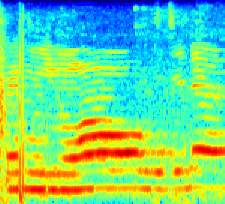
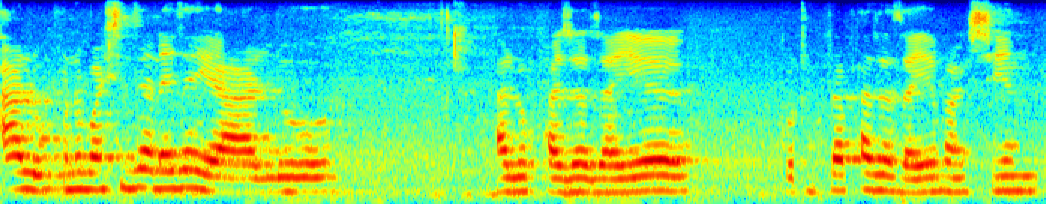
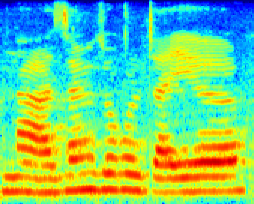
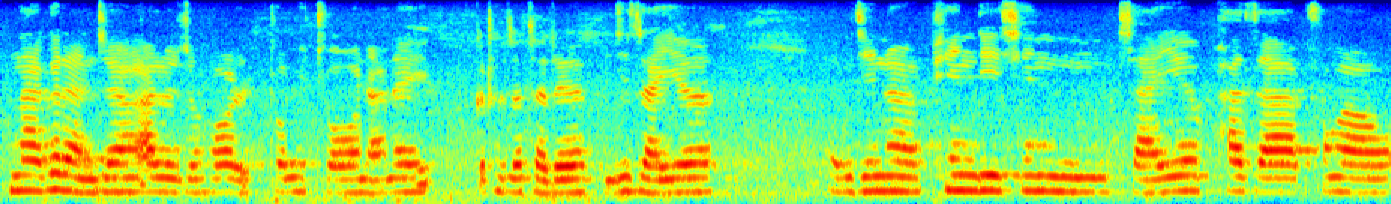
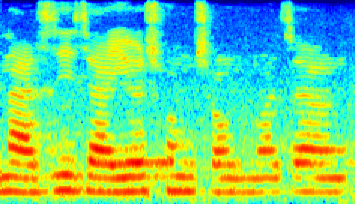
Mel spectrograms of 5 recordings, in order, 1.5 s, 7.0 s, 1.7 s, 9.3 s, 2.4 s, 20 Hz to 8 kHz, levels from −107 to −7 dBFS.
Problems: none marked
